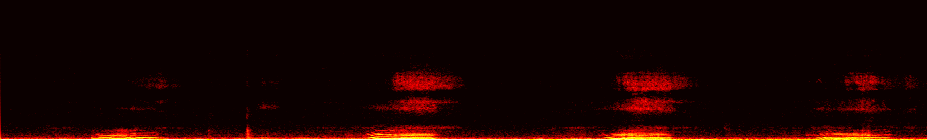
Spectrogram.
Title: Fat Louie the snoring cat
